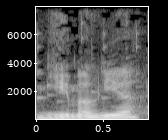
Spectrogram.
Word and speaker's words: pneumonia: Number 12, pneumonia, has a silent P.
